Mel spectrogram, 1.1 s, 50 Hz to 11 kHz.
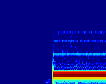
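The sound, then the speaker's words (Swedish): A steady electronic telephone tone starts abruptly halfway through after a brief silence, holding one loud, clean pitch like a line tone during dialing. “Nu ska vi ringa en uh, fellow uh, eh, 420 businesskonstnär.”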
